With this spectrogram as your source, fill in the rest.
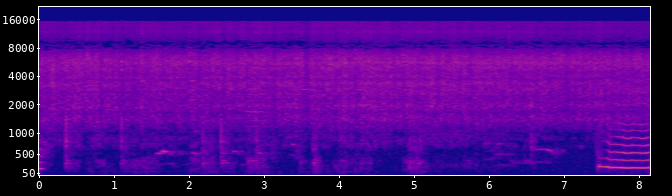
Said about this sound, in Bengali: এবার এই সবজিগুলোকে আগে একটু ভেজে নেব।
